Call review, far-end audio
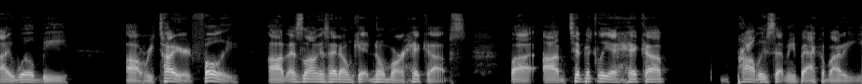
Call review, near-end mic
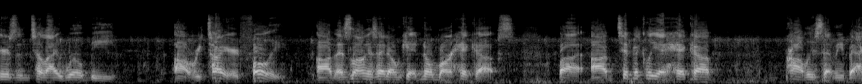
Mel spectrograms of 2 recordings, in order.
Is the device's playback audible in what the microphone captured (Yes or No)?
Yes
